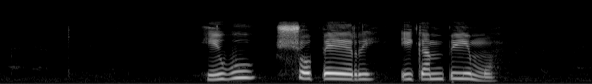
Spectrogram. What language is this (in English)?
Tsonga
